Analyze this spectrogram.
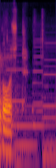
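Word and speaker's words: ghost: word pronounce करते हैं घोस्ट घोस्ट के अंदर जो है वो एच जो है ये बाय मिस्टेक आया पुराने जमाने में गोस्ट को जी ओ एस टी लिखा जाता था और इस तरह से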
